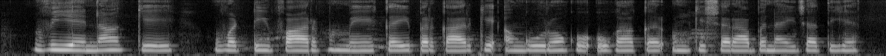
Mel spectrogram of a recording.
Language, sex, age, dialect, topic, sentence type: Hindi, female, 18-24, Garhwali, agriculture, statement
